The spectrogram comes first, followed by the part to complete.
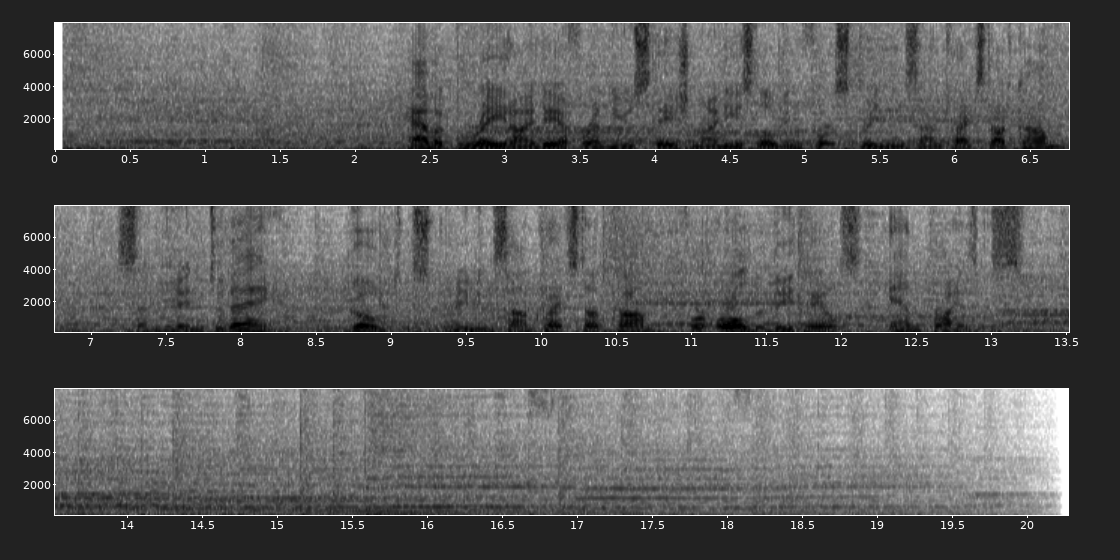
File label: Station ID Contest Promo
